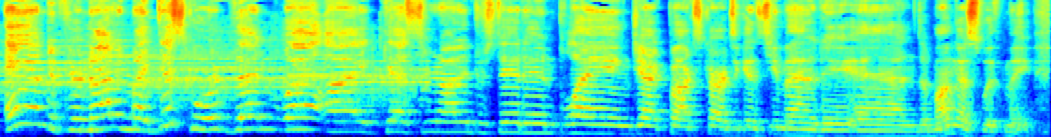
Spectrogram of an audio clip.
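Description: A man gives a comic plug for his channel in a very high-pitched, theatrical voice. He sits a little away from the mic, with music playing behind. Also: moderate pace, hardly any pauses, far from the mic. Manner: theatrical, jokey. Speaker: streamer and voice actor promoting own channel. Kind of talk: comic promotional chat to camera. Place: small room at home.

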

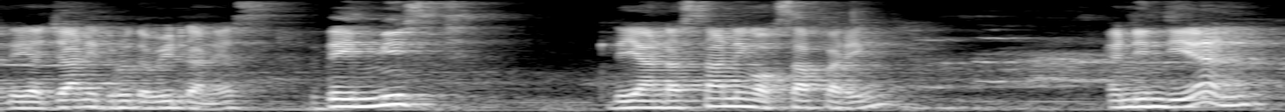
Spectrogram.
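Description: A young man with a Kenyan accent giving a conversational youth sermon at a pulpit, holding a handheld mic close and often checking in with his listeners. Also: medium pitch. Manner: mixes in Swahili, keeps checking in with "yeah?". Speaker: youth preacher. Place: church hall, at a pulpit. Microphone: handheld mic held close. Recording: echoey church room, faint background hum.

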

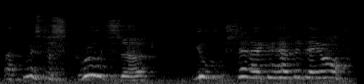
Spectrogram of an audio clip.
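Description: A man performs a meek, astonished clerk in a live radio play. He speaks slowly and hesitantly, with deference. The sound is echoey and noisy, picked up from far away. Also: very high voice, animated, warm tone. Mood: flustered. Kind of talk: 1940s radio play acting before an audience. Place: large indoor meeting room, live stage reading. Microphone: far camera.

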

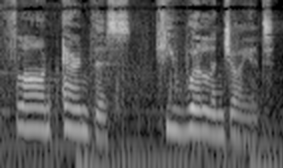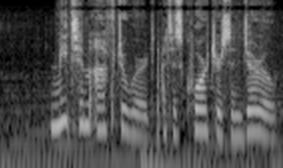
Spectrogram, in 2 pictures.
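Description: An actress playing a brash, teasing young Irish warrior poetess in a game cutscene, with a wry, playful, theatrical manner. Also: female voice, mid-range voice, measured pace, faint music behind, natural voice. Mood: firm, arch.

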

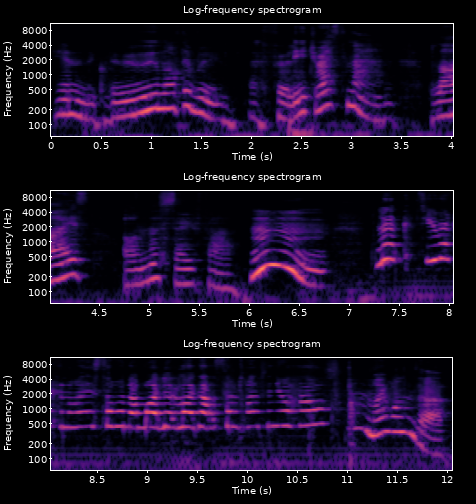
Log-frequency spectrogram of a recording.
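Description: A woman in her thirties presents a playful read-aloud as a vlogger at home. Her voice is bright and crisp-edged, with highly animated pitch. She leans into words with theatrical emphasis and drops into chatty asides. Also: measured pace. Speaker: parenting vlogger, host. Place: small room at home.

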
